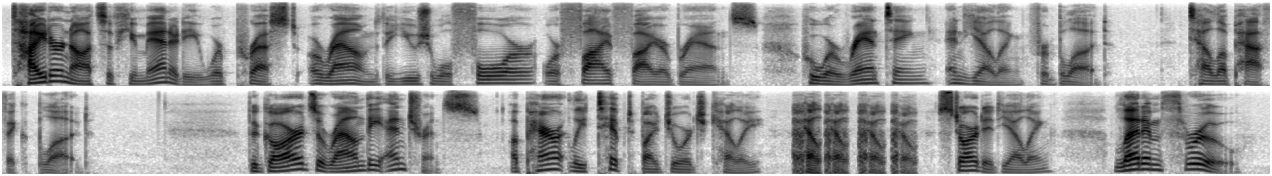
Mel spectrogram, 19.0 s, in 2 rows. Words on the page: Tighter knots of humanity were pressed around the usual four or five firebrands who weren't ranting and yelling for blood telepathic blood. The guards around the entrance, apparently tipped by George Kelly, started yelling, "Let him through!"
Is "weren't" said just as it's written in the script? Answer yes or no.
no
